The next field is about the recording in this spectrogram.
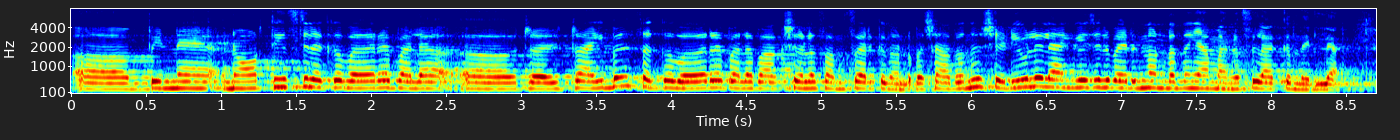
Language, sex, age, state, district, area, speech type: Malayalam, female, 18-30, Kerala, Thiruvananthapuram, urban, spontaneous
